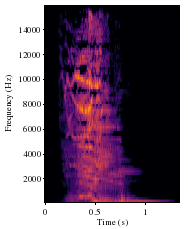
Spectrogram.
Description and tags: BS Scrape 11
metallic effects using a bench vise fixed sawblade and some tools to hit, bend, manipulate.
Effect, Screech, Scuff, Metal, Grate, Rub, Grind, Scrape, Sound, Scratch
